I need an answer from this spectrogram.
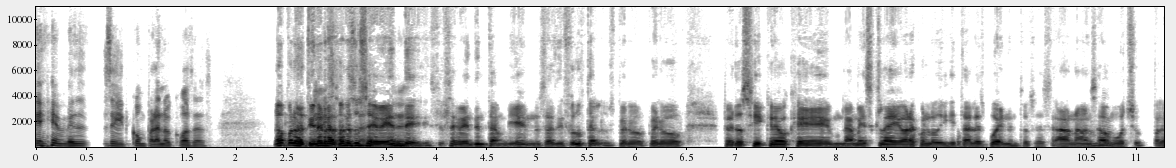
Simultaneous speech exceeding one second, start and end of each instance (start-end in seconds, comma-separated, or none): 2.4-3.8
